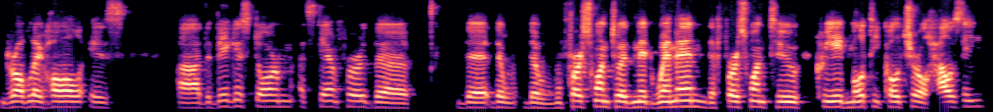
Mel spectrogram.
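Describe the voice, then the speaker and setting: Humble Mexican-accented man, flat delivery. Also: fairly high pitch, measured pace, no echo, lo-fi sound. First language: Spanish. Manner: humble, restarts often. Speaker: guest speaker. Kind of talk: casual conversational storytelling.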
